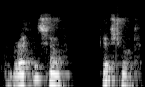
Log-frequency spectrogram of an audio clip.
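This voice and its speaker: A very soft-edged, dark-toned man guides a meditation in a calm, unhurried way, with short instructing phrases. His voice sits at an ordinary male pitch and sounds distant from the microphone. The recording is dull and echoes with the room. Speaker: meditation teacher.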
